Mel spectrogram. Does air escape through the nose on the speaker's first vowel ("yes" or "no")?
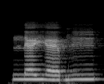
no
